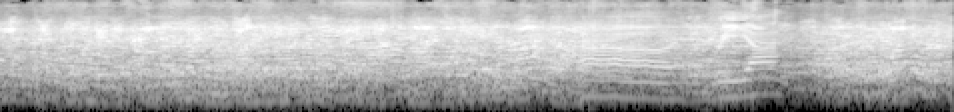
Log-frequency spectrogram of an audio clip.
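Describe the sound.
Steady, dense crowd chatter from a convention gathering at the Hugo Awards, many overlapping voices blending into a continuous murmur, with a few individual voices briefly standing out near the end.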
